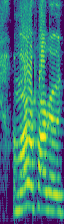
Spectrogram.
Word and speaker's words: Amaro Pargo: But Amaro, I keep wanting to say Amaro Pargo. It rhymes so easy. Amaro Pargo died in October 1747.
